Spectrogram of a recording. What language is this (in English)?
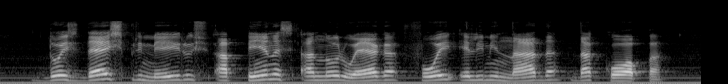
Portuguese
